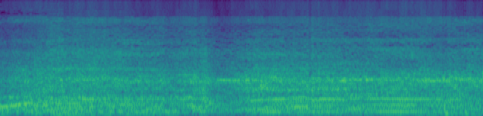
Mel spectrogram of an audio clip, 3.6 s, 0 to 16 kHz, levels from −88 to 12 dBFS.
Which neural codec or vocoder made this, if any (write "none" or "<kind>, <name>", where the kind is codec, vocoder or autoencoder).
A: codec, SNAC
